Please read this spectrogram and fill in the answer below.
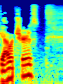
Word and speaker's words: Gaucher: gene are the link between gaucher disease some pronounced gouchers and parkinson's where to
